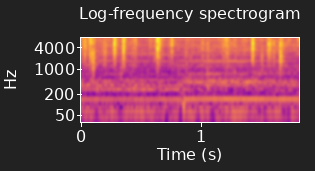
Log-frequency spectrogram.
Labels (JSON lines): {"label": "anthrophony, boat engine", "recorder": "SoundTrap 300"}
